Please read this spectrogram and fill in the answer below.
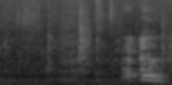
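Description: Quiet room tone in a meeting room, then a short burst of a person's voice near the end.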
